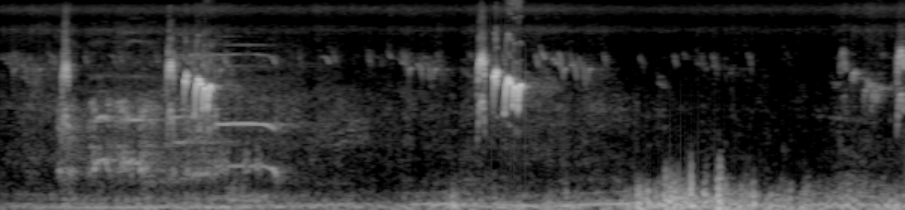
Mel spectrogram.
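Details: Sooty-headed bulbul (kutilang) giving a lure song meant to provoke wild bulbuls, in Lubuklinggau: two bursts of bright, liquid slurred whistles about three seconds apart, with a steady low hum and rustling noise.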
